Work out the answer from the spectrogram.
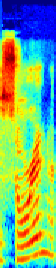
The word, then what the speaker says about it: Soehren: LinkedIn ID is it's pronounced Soarin like a bird Source or is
